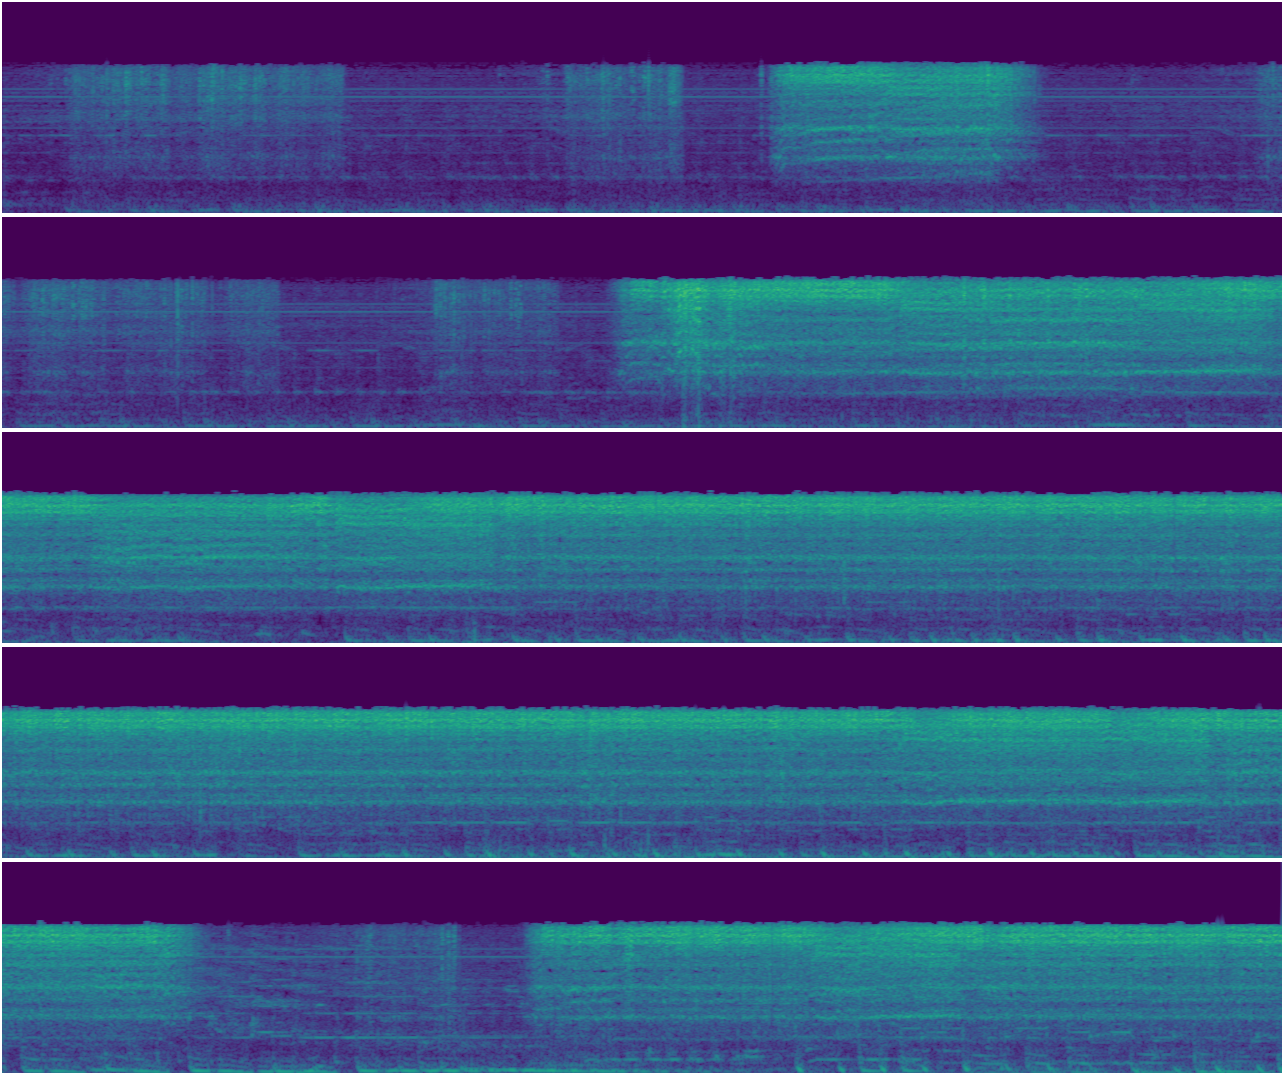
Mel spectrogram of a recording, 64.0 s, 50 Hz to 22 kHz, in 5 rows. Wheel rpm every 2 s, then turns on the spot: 10, 10, 0, 20, 140, 10, 20, 20, 10, 60, 170, 160, 160, 160, 160, 160, 160, 160, 160, 160, 160, 160, 160, 160, 160, 160, 90, 10, 100, 160, 160, 160.
0-4 12-16 54-56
